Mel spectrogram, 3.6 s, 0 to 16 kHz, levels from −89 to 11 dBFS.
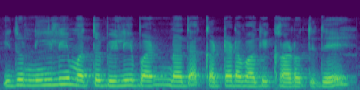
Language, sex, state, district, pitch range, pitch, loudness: Kannada, female, Karnataka, Bangalore, 185-215 Hz, 200 Hz, -14 LUFS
